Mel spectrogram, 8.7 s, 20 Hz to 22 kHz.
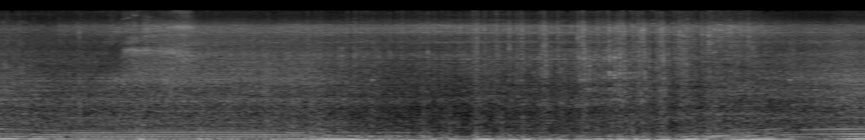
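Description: B20-swapped Honda Civic's 2.0-litre four-cylinder running at a fast idle just after starting, heard from inside the cabin. The exhaust is a Yonaka system with a 2.25-inch DC header and test pipe, and it drones steadily with a deep rumble. The owner hears an exhaust leak somewhere underneath.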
